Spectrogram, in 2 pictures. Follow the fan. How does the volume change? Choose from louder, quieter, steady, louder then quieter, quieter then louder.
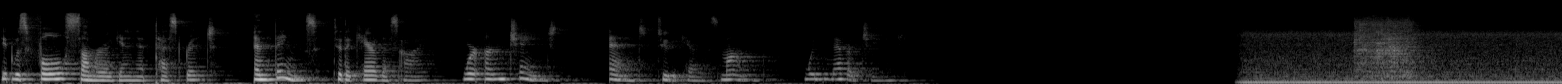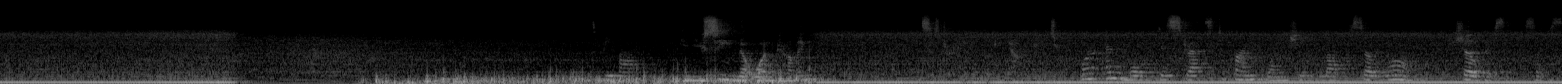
louder then quieter.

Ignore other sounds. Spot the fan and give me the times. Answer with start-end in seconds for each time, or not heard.
12.3-31.2.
